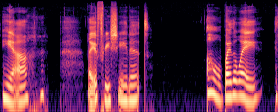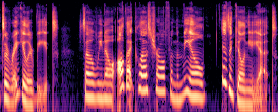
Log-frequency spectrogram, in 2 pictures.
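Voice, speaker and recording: Woman as sleepy, loving young-sounding wife for cuddly ASMR roleplay: soft, teasing, very animated pitch, close dry sound. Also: takes it slowly, vocal fry, long pauses, no echo, heavily acted. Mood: tender, teasing. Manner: soft, affectionate, teasing, with sighs and giggles. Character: affectionate, drowsy, playful wife cuddling after a big dinner. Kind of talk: ASMR roleplay, intimate one-sided dialogue.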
